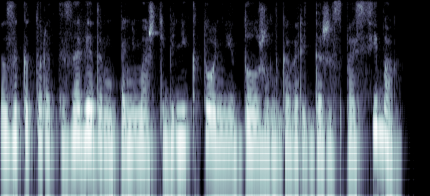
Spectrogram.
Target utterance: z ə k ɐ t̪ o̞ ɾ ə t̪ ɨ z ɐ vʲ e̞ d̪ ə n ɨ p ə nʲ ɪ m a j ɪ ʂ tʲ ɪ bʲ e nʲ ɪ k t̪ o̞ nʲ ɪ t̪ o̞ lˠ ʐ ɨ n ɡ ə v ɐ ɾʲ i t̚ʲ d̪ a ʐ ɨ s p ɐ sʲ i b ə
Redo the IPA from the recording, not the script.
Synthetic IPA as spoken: z ə k ɐ t̪ o̞ ɾ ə t̪ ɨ z ɐ vʲ e̞ d̪ ə m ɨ p ə nʲ ɪ m a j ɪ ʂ tʲ ɪ bʲ e nʲ ɪ k t̪ o̞ nʲ ɪ d̪ o̞ lˠ ʐ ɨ n ɡ ə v ɐ ɾʲ i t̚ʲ d̪ a ʐ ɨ s p ɐ sʲ i b ə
